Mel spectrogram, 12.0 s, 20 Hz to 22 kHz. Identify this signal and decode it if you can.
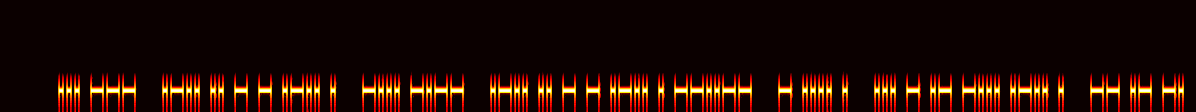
Morse code, heard as a keyed tone, about 28 wpm, 700 Hz. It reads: SO LITTLE BY LITTLE, THE STABLE MAN
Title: Sentences from Top 1500 Words 30wpm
